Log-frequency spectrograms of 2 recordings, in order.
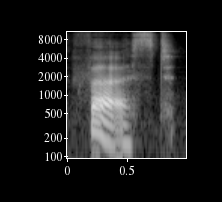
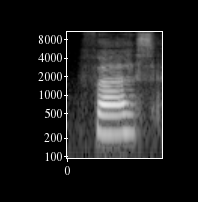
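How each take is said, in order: First: The final t sound is clearly pronounced. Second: The final t sound is dropped. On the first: "the t is pronounced on this first" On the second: "The t on this first isn't said"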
